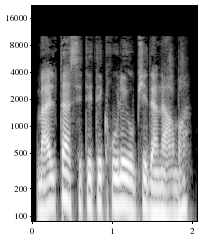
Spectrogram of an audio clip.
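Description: A man reading a novel aloud as narrator, in an even, measured way. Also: on the low side, no room sound, clean studio sound. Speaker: audiobook narrator. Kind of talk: scripted narration.

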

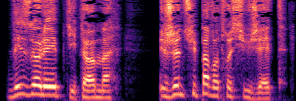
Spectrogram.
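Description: A man's voice: high-pitched, animated, moderate pace, darkish tone, dry recording, voice pushed up. A man voicing a bold woman who mocks and talks bluntly. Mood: mocking. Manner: mocking, blunt. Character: bold, mocking woman sailor.

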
